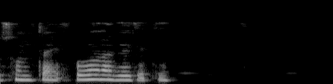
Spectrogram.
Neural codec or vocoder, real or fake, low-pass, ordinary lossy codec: none; real; 7.2 kHz; AAC, 32 kbps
